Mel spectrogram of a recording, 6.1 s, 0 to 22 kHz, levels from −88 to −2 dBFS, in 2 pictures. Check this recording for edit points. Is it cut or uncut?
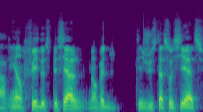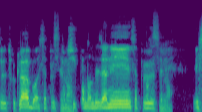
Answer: uncut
